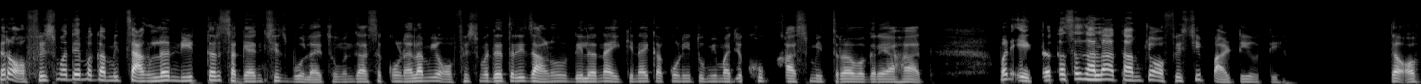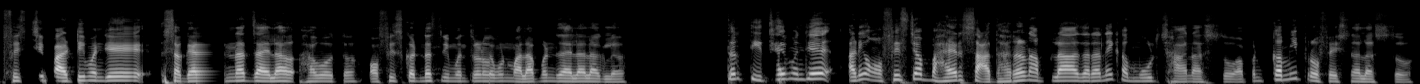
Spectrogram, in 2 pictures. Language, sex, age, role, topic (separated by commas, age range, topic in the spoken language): Marathi, male, 45-49, guest, समूहात आपल्याला बाजूला काढल्यासारखं वाटलं तर पुढे तुम्ही काय कराल?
